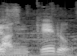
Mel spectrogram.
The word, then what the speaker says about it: Banchero: Bueno, en Duke se ha ido ahora un jugador excepcional que se llama Paolo Banchero, que os sonará italiano y es porque es... – Banquero. – Banchero, se escribe.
